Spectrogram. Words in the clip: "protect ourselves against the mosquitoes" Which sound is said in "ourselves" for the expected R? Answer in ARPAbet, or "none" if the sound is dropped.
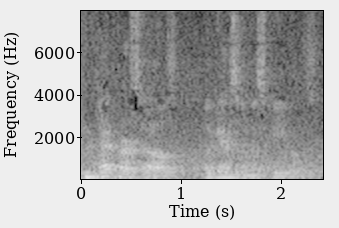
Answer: R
